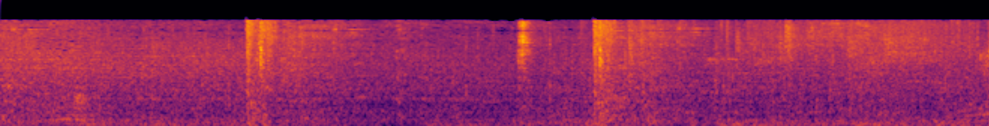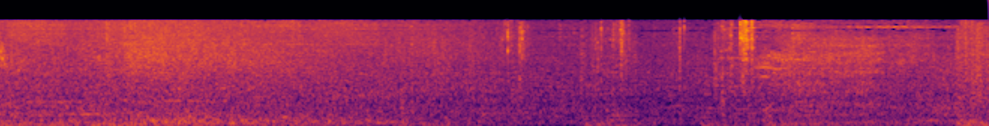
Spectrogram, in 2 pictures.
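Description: Fire roars and crackles around a huge beast.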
